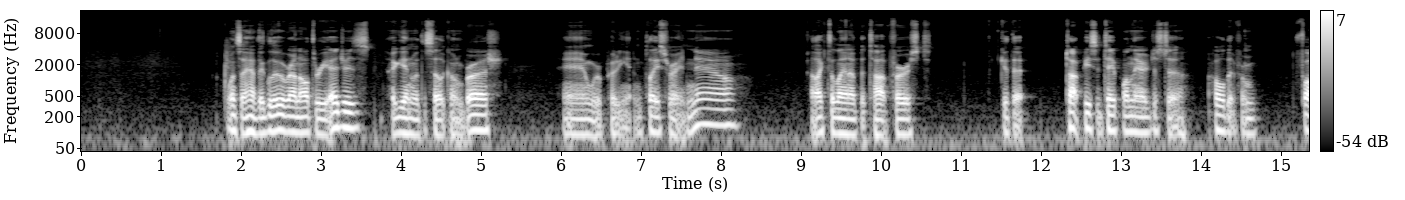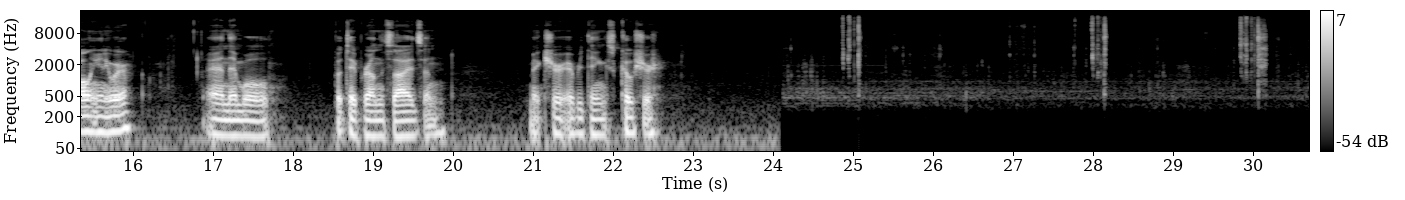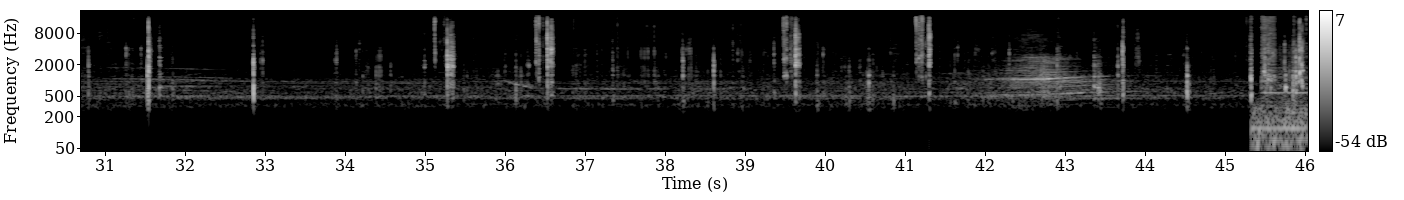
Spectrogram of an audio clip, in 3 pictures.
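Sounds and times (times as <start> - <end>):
tape pulled off roll and torn: 24.2 - 32.1, 34.0 - 46.0.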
